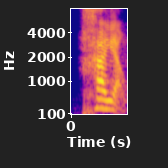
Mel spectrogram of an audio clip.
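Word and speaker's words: חיל: Now, I'm only going to do it chayel the one time. So if Dave Pertola is here, chayel. That is how you say it, Dave Pertola.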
